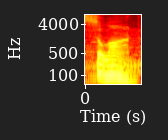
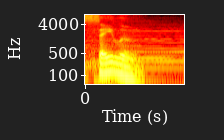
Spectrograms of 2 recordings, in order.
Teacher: the stress is on the second syllable and the O has a soft open Sound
